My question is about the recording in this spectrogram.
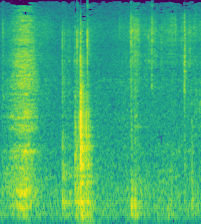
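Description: Paper cards rubbing and shifting under hands, then a sharp click of small craft scissors just under a second in, followed by a lighter tap.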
